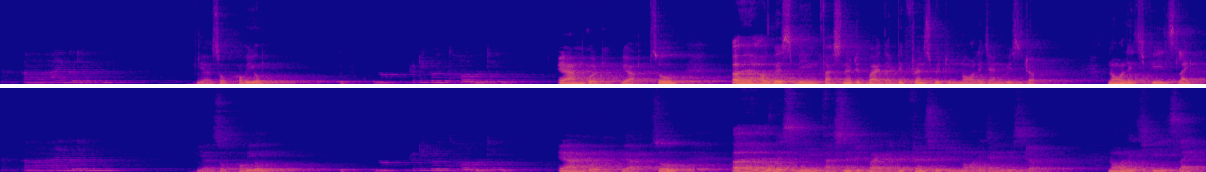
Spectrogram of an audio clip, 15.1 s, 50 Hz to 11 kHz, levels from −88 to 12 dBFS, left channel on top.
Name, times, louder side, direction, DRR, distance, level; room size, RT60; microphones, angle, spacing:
voice 1, 0.3-1.3 4.7-4.8 5.1-6.3, equal, 25° left, -1 dB, 0.6 m, -44 dB
voice 2, 2.5-3.3 4.2-4.3 7.0-8.5 9.1-13.0 13.9-14.9, left 4 dB, 75° left, 5 dB, 0.3 m, -28 dB
9.8 x 3.4 x 3.2 m, 2.5 s
head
